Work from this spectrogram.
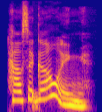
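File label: how s it going, female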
